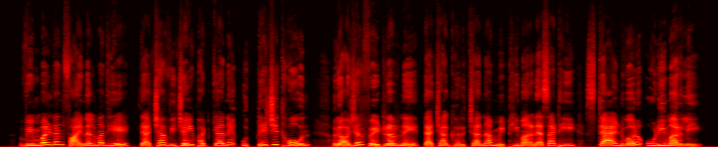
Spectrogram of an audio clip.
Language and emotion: Marathi, happy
